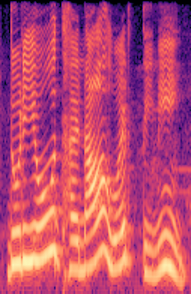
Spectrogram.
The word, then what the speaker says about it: দুর্যোধন: ইকে ইয় বলতে হবে এটা কিন্তু বাংলা বাংলায় হলে হতো দুর্যধনা কিন্তু সংস্কৃত যেহেতু তাই আমাদের কি বলতে হবে দুরয় দুরয় দূর বা দুর্য নয় দুর্যয় ওতে দীর্ঘ হবে দুরয়ধনা নাতে দীর্ঘ হবে র্তিনি নিতে দীর্ঘ হবে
